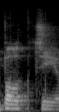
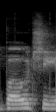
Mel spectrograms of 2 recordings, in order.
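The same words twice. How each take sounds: First: "bocce" as "bot-chi", pure o and held stop; Japanese pronunciation. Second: "bocce" said "BOH-chee", gliding oh; American pronunciation. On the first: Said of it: "like it is in Japanese". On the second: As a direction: say "bocce" American-style with long oh. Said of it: "in my American accent". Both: Shown as a demonstration.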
